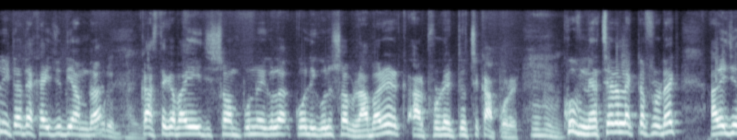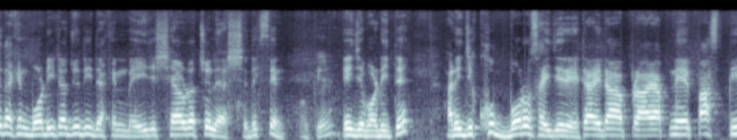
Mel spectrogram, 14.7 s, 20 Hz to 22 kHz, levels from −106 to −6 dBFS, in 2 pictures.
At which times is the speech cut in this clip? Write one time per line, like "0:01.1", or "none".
none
